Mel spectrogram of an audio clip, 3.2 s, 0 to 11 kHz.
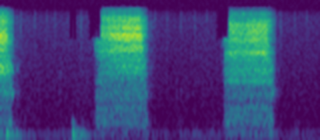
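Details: Young barn owls inside a nest box at night, 21 May 2023, one tearing at a rodent with siblings nearby; two long rasping hisses roughly a second apart, preceded by a short thud.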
